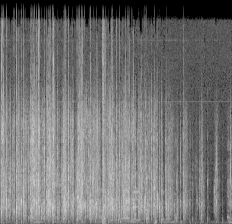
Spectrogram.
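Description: Applause from an audience at a gathering, a dense, continuous wash of clapping that stays loud and then fades slightly near the end, with no voices over it.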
